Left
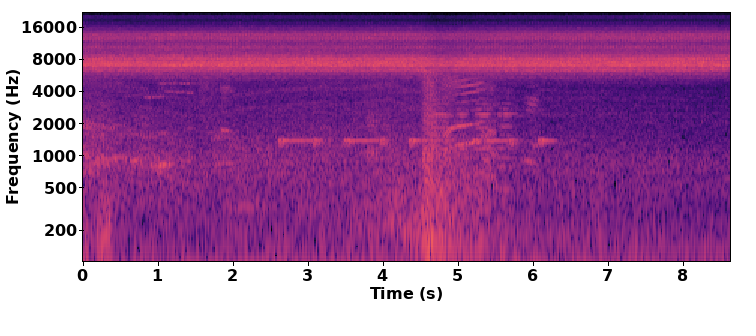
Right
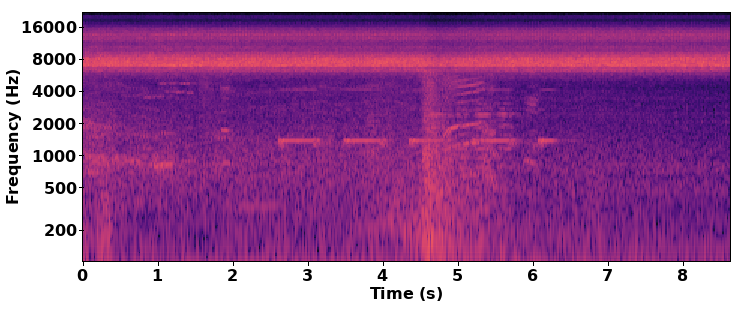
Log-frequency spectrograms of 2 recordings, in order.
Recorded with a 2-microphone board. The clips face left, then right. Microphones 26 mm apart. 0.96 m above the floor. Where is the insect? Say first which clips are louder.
Right 2 dB; 55° left (ahead or behind), 5 m.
